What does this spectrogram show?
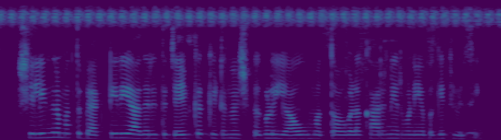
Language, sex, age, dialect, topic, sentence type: Kannada, female, 18-24, Central, agriculture, question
